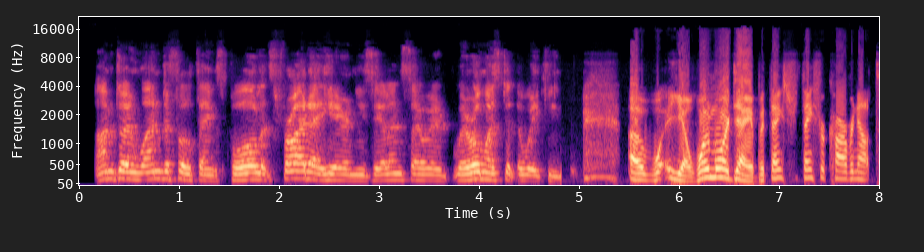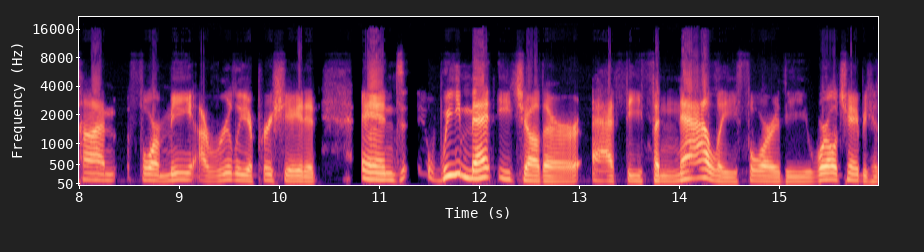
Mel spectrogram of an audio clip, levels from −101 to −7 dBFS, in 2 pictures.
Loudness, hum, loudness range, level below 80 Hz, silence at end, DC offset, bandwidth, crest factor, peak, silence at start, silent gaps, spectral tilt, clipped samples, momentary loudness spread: -21 LUFS; none; 5 LU; -58 dBFS; 0 s; under 0.1%; 16.5 kHz; 18 dB; -2 dBFS; 0.15 s; none; -5.5 dB/octave; under 0.1%; 12 LU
